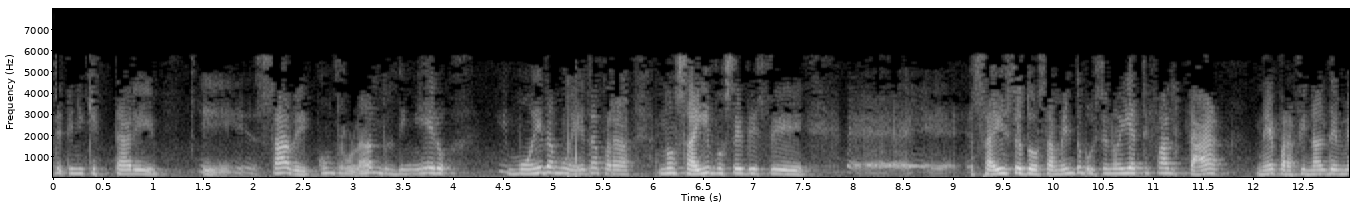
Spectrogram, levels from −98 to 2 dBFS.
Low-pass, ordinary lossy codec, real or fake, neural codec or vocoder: 7.2 kHz; MP3, 24 kbps; real; none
